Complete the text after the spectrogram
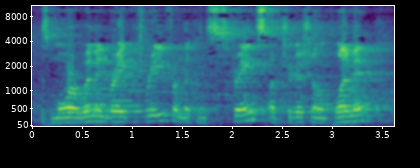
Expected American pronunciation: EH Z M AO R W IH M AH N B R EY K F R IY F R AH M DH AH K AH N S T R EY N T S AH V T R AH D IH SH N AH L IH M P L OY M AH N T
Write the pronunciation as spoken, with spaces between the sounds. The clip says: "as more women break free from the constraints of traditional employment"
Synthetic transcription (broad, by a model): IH Z M AO R W IH M AH N B R EY K F R IY F R AH M DH AH K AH N S T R EY N T S AH V T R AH D IH SH N L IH M P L OY M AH N T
